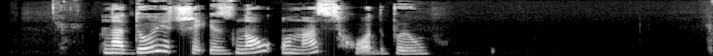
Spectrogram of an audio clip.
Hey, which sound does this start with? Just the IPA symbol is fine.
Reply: n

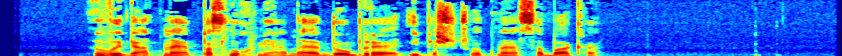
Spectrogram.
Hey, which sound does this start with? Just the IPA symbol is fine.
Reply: v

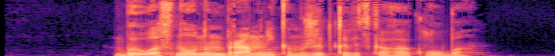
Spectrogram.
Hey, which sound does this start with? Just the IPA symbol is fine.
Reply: b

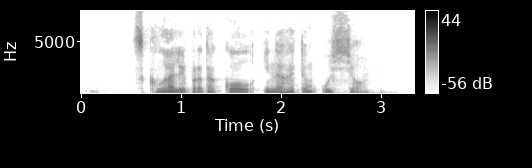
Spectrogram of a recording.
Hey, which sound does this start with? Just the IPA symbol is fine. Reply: s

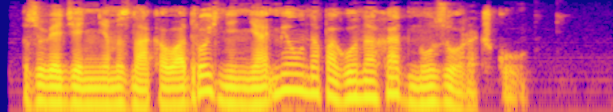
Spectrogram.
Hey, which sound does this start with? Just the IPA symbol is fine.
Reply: z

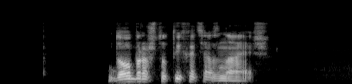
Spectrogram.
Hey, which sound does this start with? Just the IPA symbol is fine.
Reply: d̪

